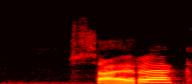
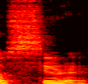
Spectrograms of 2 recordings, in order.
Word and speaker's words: Cyric: Wait, Cyrak? maybe I'm mispronouncing it. Hold on. Contract with Basil. Hold on. God of Murder. Oh, Cyric. Cyric. Right. Sorry. Okay. No, it's fine. It's just it's Cyric.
